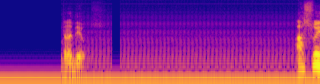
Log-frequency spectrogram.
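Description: Electrical mains hum, a steady buzz of many evenly spaced tones, coming in after a moment of dead silence when the audio feed cuts back in. A man's voice starts near the end.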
